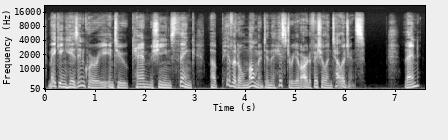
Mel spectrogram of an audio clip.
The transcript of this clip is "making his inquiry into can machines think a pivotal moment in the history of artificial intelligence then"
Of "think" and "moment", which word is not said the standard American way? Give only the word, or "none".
none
